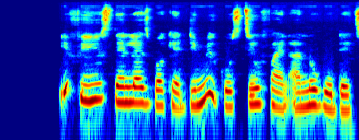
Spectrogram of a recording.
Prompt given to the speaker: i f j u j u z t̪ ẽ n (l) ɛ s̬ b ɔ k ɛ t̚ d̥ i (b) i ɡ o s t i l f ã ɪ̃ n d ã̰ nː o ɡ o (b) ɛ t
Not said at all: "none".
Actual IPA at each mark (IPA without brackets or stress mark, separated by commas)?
l, m, d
